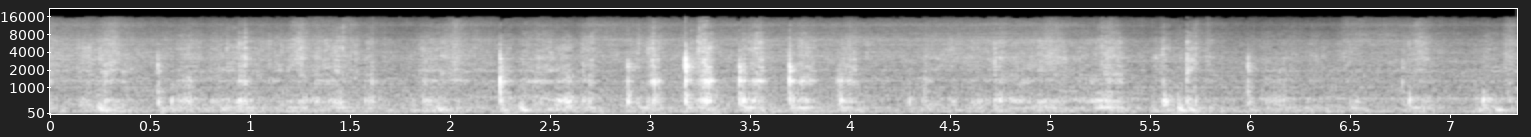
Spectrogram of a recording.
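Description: A spoon stirring onion, garlic and colorau frying in a soapstone pot, with irregular clicks and scrapes against the pot over a faint sizzle.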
